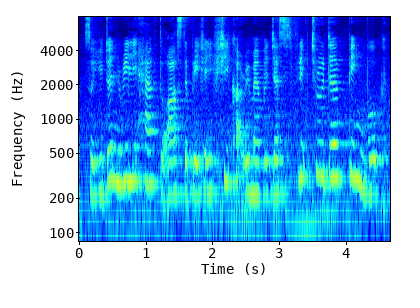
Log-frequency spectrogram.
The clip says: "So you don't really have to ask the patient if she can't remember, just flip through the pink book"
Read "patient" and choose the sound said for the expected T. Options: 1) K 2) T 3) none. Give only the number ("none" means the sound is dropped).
3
